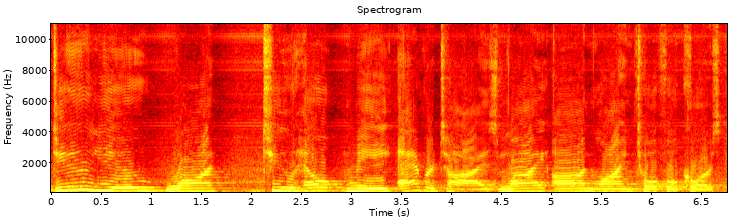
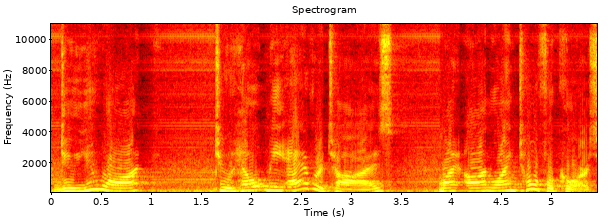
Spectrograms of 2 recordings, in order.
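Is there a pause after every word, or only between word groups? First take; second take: every word; word groups. First: There is a pause after every single word. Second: The pauses come only between groups of words. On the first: The speaker calls it wrong. "That is terrible. You can't pause after every word" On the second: The speaker calls it right. "you group words into thought groups"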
